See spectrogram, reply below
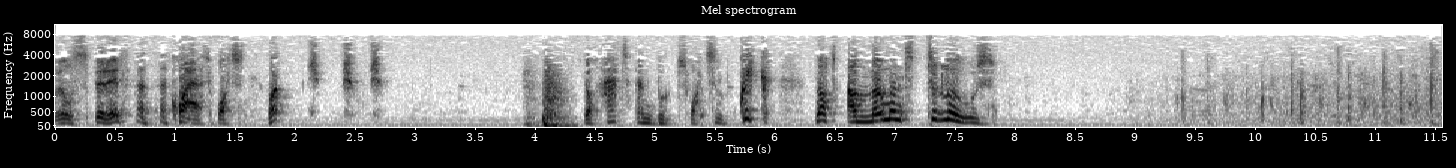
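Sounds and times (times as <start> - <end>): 
speech: 0.0 - 2.3, 4.4 - 7.9
low rumbling street background: 0.0 - 11.5
hooves of a horse pulling a hansom cab clip-clopping: 8.9 - 11.5.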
